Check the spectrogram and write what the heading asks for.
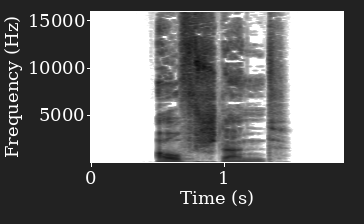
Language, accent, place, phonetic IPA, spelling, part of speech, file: German, Germany, Berlin, [ˈaʊ̯fˌʃtant], aufstand, verb, De-aufstand.ogg
- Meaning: first/third-person singular dependent preterite of aufstehen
